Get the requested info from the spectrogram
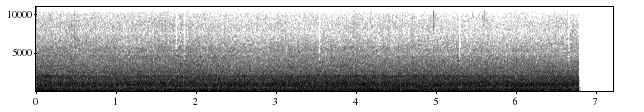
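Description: Steady rushing of the River Nene in flood, pouring high through the stone bridge's arches, mixed with the low hum of road traffic. The sound cuts off suddenly near the end.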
